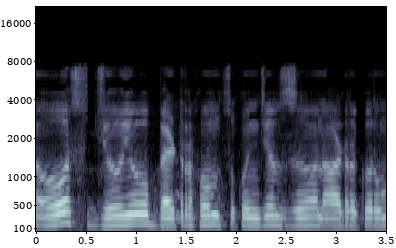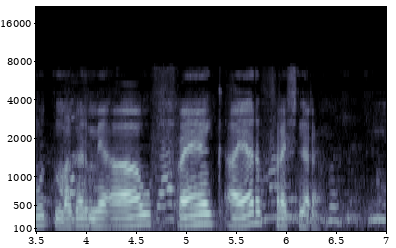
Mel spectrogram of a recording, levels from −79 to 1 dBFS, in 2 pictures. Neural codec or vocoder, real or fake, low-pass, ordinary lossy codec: vocoder, 44.1 kHz, 128 mel bands, Pupu-Vocoder; fake; 7.2 kHz; none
